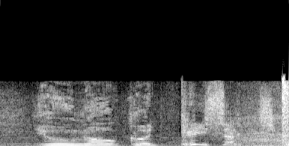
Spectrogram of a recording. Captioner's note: horn honking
